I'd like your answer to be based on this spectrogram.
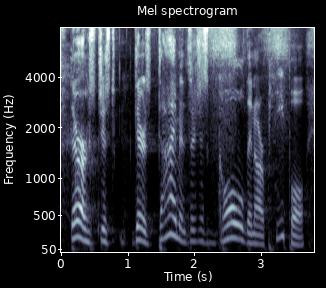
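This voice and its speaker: Lively intonation marks a man's plain, everyday voice at a moderate pace on a very clean recording with a silent background. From Texas. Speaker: podcast host. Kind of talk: casual chat.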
